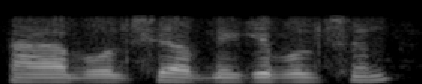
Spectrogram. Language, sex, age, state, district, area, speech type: Bengali, male, 18-30, West Bengal, South 24 Parganas, rural, conversation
